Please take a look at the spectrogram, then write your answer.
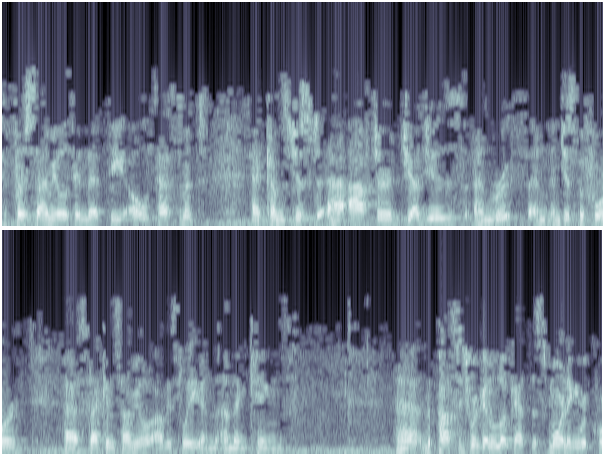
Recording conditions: large echoing room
